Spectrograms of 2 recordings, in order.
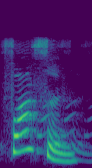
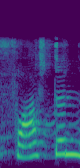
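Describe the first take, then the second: First: The T sound in the middle is silent. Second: The T sound in the middle is pronounced. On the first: The speaker calls it right. "टी silent है" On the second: The speaker calls it wrong. "इसको फास्टन नहीं बोलेंगे"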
